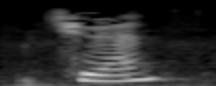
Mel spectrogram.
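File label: "权", Mandarin Chinese; hsk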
